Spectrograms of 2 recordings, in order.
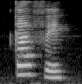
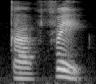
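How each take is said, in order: First: The stress is on the first syllable. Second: The stress is on the last syllable. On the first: The speaker calls it wrong. "nosotros diríamos café" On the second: The speaker calls it right. "la última sílaba es la que se escucha mucho más fuerte"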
